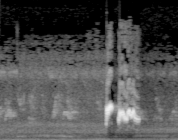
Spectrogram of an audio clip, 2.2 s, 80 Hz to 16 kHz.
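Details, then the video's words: Red-whiskered bulbul song used for bird trapping: one sharp high note, then a brief rippling warbled phrase, with faint chirps of other birds beforehand. "suara burung merbah jambul.merbah jambul mp3"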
